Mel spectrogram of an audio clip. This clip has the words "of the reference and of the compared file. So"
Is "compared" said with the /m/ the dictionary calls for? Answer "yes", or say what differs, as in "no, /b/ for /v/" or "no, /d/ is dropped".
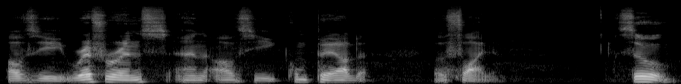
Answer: yes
